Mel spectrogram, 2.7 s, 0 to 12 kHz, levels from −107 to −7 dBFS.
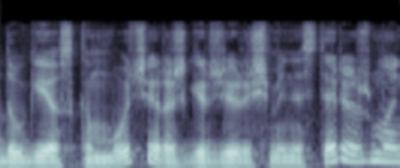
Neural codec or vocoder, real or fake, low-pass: none; real; 7.2 kHz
